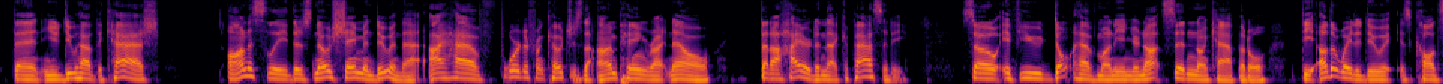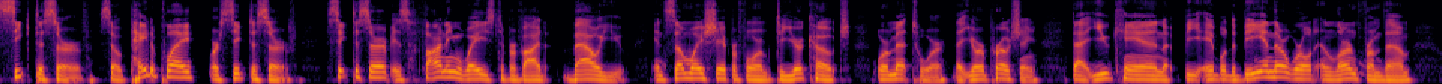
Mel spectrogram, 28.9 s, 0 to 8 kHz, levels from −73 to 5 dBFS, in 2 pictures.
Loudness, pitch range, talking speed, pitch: -19 LUFS, 110-140 Hz, 200 wpm, 125 Hz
